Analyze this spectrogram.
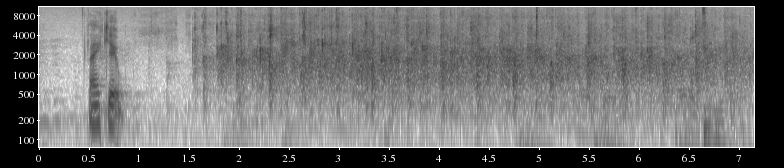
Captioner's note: applause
